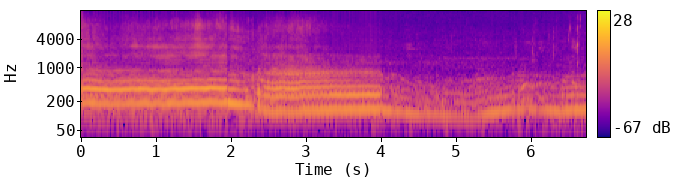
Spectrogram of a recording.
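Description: Rallycross race cars on the track roar along during the last lap, a steady engine drone that shifts pitch as they change gear and fades slightly, with a commentator's voice running over it.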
